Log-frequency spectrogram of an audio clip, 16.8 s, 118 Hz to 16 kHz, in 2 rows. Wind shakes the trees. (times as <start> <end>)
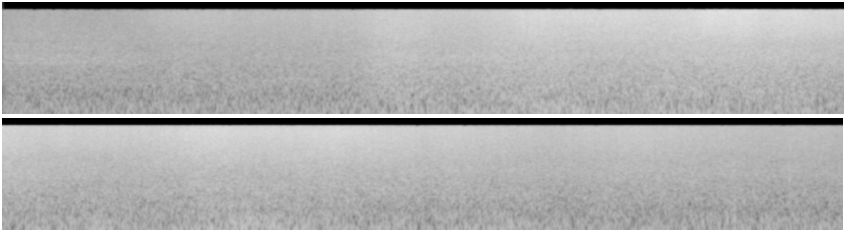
10.2 12.9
